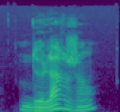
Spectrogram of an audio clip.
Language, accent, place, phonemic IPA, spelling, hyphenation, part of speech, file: French, France, Paris, /aʁ.ʒɑ̃/, argent, ar‧gent, noun, Fr-argent.ogg
- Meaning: 1. silver 2. money, cash 3. argent (white in heraldry)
